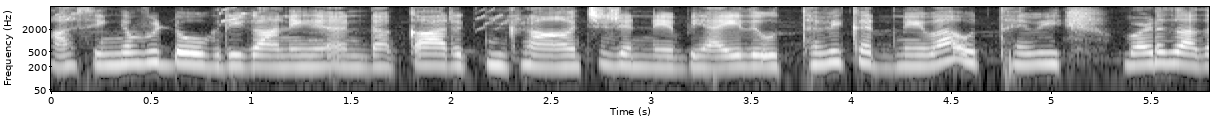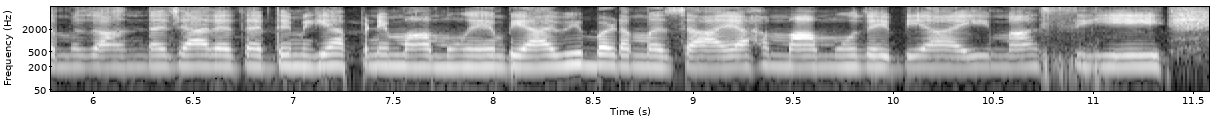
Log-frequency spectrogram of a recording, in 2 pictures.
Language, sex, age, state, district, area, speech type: Dogri, female, 18-30, Jammu and Kashmir, Udhampur, rural, spontaneous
